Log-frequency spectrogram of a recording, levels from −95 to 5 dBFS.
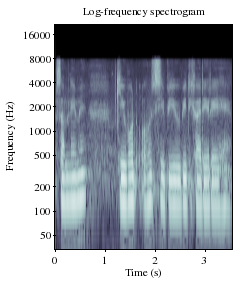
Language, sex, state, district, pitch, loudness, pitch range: Hindi, male, Arunachal Pradesh, Papum Pare, 125 Hz, -15 LUFS, 120-135 Hz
